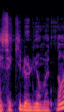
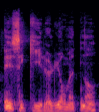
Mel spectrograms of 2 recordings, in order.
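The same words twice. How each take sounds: First: Said in the usual way. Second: Low, mock-macho lion taunt; joke dubbed line. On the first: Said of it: "Jamel dit". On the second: Dubber retelling his studio joke, low swaggering voice. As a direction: drop low and goof around with the line. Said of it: "je fais pour déconner comme ça".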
